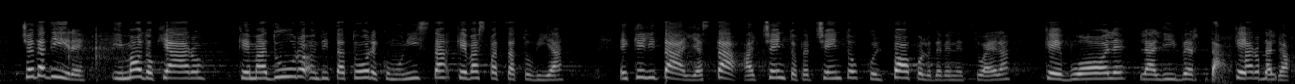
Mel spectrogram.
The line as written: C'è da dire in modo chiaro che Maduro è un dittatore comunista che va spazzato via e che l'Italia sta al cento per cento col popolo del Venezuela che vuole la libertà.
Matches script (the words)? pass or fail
fail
